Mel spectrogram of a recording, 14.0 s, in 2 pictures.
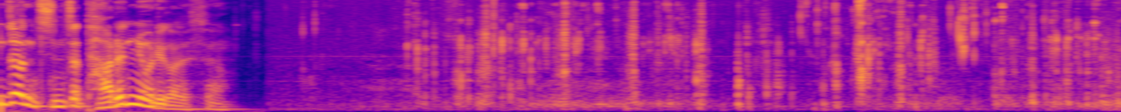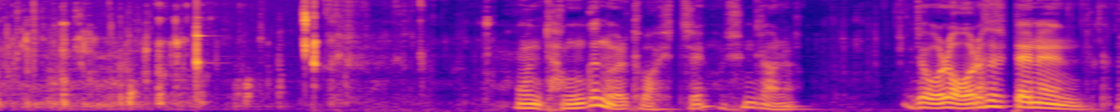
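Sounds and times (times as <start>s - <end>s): wet chewing: 1.8s - 10.4s, 12.0s - 14.0s.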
